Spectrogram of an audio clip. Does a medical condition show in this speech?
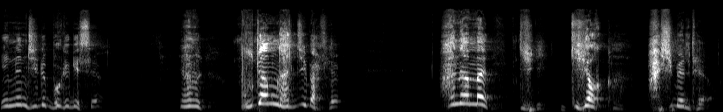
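Yes: cerebral palsy; may need reoperation.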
